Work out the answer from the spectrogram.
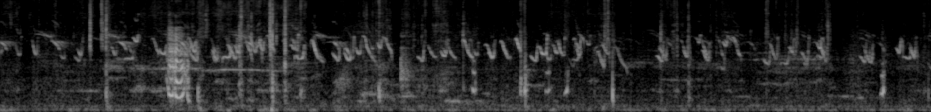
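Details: A crowd of grey francolin chicks for sale in Multan peep nonstop in high, short, downslurred notes. There is a loud knock near two seconds and scattered tapping throughout.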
